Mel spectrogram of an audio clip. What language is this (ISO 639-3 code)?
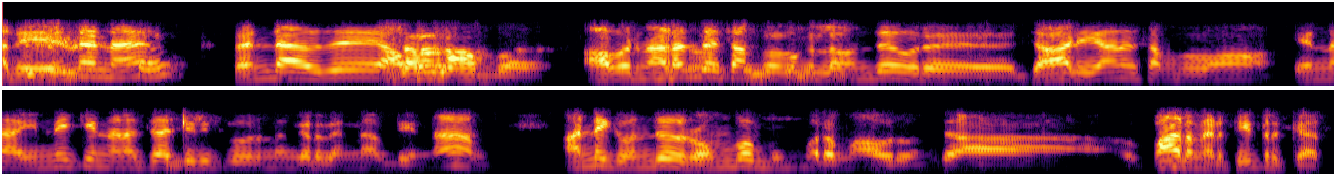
tam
